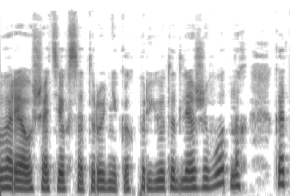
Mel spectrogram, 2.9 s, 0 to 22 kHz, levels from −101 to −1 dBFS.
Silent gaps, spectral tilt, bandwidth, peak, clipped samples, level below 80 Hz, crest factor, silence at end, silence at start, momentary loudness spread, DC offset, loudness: none; -5 dB/octave; 17 kHz; -12 dBFS; under 0.1%; -68 dBFS; 16 dB; 0.05 s; 0 s; 8 LU; under 0.1%; -31 LUFS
